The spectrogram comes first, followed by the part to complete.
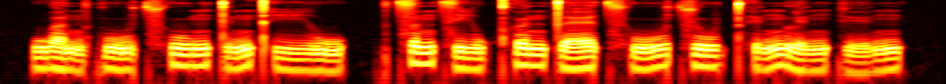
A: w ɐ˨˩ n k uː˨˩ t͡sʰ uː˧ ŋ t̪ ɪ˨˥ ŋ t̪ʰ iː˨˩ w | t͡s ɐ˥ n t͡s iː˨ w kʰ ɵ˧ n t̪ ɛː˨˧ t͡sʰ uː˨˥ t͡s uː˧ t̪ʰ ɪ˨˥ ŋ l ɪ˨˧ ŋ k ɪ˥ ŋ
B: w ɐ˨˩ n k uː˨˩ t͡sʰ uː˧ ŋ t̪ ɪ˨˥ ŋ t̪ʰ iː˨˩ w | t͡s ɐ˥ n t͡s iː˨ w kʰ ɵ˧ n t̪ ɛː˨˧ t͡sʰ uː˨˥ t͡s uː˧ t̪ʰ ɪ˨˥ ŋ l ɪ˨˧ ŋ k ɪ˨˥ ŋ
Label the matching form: B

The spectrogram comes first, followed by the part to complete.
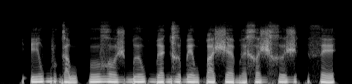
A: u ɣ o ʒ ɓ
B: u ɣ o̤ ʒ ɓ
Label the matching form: A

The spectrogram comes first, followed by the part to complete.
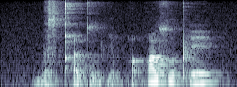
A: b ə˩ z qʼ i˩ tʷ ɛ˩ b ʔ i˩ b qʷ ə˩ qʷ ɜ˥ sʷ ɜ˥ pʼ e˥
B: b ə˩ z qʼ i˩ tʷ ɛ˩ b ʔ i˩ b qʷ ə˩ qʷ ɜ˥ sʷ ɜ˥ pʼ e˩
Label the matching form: A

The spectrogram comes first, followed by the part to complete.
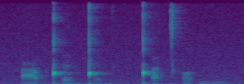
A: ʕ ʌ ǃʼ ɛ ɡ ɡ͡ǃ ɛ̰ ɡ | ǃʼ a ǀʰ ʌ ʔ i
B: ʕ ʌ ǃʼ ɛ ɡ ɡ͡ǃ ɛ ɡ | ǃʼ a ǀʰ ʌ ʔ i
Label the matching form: A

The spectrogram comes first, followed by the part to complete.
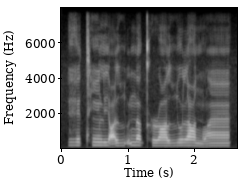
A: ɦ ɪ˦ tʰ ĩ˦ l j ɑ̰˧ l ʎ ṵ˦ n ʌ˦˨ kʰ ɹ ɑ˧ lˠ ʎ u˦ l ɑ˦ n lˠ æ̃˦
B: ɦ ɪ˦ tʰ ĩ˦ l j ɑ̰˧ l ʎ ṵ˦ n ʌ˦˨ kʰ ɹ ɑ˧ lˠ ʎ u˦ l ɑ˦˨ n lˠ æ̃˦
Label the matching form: B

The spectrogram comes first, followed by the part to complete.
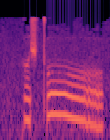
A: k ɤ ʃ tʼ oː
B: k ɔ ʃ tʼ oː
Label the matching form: A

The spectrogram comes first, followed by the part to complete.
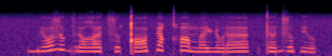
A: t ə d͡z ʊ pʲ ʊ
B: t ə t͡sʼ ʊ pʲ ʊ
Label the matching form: A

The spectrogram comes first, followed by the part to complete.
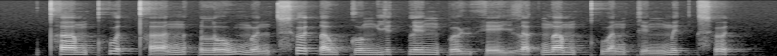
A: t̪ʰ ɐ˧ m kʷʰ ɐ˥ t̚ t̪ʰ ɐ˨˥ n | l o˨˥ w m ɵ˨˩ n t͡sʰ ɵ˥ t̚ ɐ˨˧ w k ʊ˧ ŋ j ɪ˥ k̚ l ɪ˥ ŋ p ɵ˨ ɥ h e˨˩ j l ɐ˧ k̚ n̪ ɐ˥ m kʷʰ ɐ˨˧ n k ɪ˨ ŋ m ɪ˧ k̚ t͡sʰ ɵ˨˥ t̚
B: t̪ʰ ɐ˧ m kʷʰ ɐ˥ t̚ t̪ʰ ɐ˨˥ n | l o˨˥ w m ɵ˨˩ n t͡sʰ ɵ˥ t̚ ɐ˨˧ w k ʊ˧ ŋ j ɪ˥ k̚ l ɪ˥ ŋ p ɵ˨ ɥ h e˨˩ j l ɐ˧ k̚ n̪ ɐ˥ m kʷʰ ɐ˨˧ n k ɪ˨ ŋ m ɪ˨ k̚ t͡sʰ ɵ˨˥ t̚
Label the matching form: A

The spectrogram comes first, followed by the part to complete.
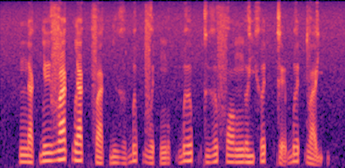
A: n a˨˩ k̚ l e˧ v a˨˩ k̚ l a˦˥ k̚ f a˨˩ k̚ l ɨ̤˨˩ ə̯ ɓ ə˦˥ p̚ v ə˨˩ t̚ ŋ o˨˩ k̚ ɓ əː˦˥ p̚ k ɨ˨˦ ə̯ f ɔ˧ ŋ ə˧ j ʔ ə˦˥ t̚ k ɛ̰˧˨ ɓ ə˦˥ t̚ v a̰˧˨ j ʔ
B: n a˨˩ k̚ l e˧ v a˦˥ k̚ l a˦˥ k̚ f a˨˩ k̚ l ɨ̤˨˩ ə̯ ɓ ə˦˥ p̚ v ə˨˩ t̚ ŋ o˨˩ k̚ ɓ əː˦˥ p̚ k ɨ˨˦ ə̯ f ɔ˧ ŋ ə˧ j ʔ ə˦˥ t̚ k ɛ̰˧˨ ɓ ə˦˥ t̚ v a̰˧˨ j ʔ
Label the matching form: B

